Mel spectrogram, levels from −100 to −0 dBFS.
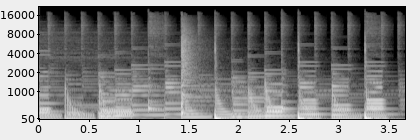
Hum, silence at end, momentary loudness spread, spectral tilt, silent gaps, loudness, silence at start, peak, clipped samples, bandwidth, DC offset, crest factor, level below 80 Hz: none; 0 s; 7 LU; -6.5 dB/octave; none; -18 LUFS; 0 s; -2 dBFS; under 0.1%; 18 kHz; under 0.1%; 16 dB; -22 dBFS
